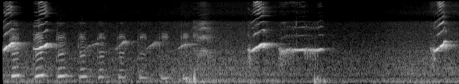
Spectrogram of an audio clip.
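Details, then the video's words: Pet cockatiel whistling and singing: a run of rising whistled notes repeated rapidly, then longer slurred whistles, over a steady background hum. "Super Cocktail ! Talking and singing companion 2020 Talking birds."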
